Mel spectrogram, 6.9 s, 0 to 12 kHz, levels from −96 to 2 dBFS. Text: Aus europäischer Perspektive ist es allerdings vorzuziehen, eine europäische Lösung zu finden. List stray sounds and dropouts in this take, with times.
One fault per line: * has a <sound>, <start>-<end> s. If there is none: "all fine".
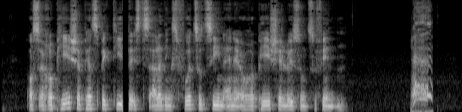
* has a dropout, 1.8-1.9 s
* has a bark, 6.2-6.5 s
